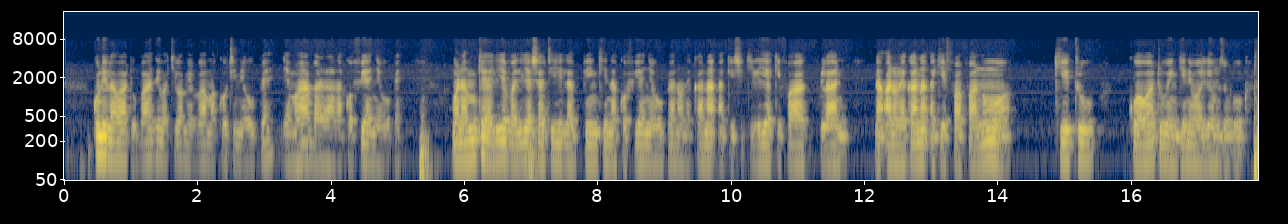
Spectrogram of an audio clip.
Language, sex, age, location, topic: Swahili, male, 18-24, Kisumu, agriculture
